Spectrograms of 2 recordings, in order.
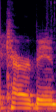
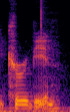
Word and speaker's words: Caribbean: And yes, I say Caribbean because I'm Australian. It's Americans say Caribbean.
